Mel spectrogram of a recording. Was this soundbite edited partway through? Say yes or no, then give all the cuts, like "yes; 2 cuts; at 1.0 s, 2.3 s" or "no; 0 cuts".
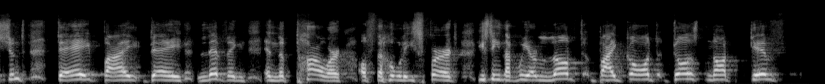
yes; 1 cut; at 5.0 s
